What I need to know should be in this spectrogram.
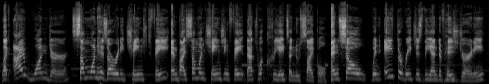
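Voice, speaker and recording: A young man with a high, very bright and crisp voice, speaking as a gaming streamer. He gives casual, rambling commentary, thinking out loud as he goes. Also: animated, a little slow, few pauses, faint music behind. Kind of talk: casual unscripted lore commentary.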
